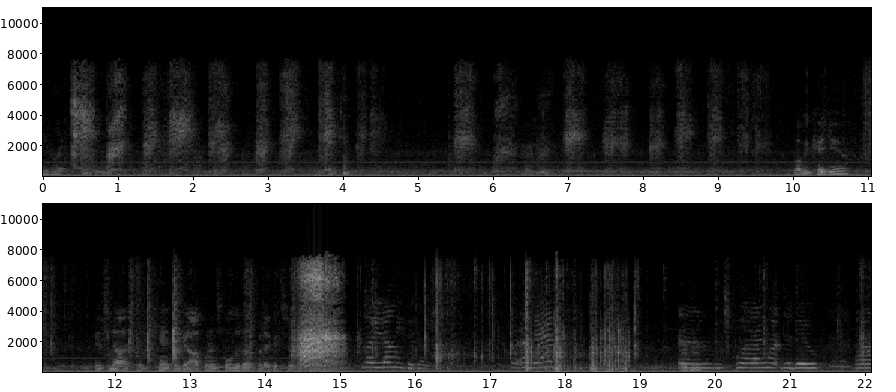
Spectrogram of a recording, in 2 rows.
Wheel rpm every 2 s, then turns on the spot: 0, 0, 0, 0, 0, 0, 0, 10, 0, 0, 0.
none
